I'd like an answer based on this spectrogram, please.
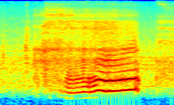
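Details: A sleeping male house cat named Mishu gives one drawn-out snore lasting about a second, a voiced, slightly rising hum with a whistly overtone, against a quiet indoor background.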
